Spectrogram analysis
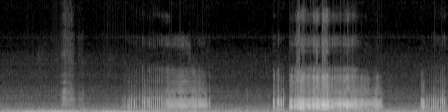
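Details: Quaker parrot snoring while dozing off at nap time; its naps are described as snores followed by some evil-laughing noises.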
